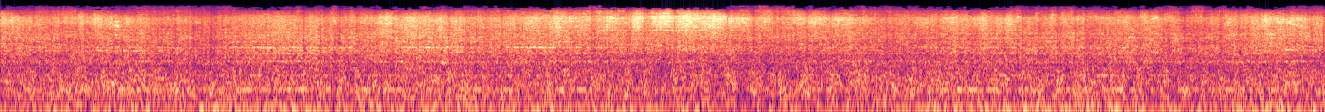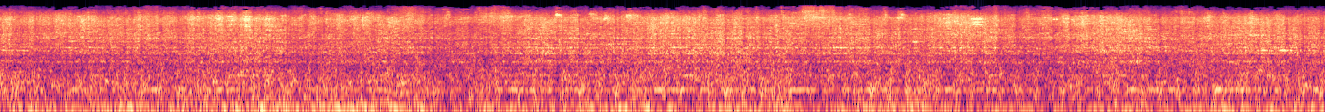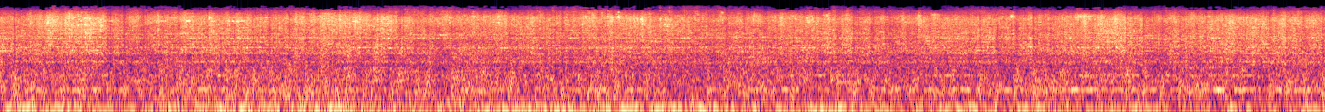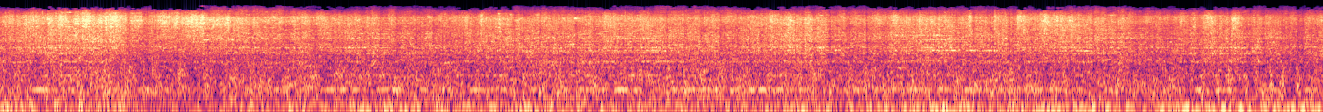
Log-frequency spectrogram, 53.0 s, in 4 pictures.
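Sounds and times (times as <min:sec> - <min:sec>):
train wheels rumbling on rail: 0:00.0 - 0:52.9.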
